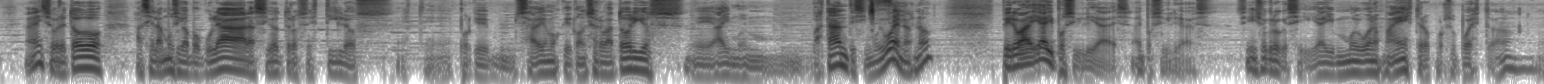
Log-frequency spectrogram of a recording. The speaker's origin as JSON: {"language": "Spanish", "town": "General Pico", "region": "La Pampa", "country": "Argentina", "tie": "born or raised there", "said": "Claro, porque en mi ciudad natal, en General Pico, las calles tienen nombres, pero tienen números."}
